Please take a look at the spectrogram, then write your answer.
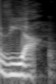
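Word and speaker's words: we're: और वी के साथ जब आर आता है मेरे भाई तो इसे बोलते हैं विया।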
